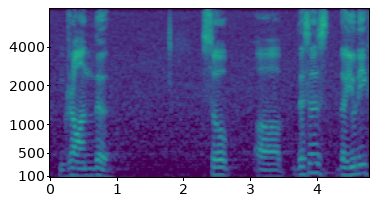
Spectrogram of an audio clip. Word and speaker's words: grande: And because of this presence of E at the end of the word, this D here will be voiced and it will be pronounced as grande.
